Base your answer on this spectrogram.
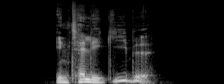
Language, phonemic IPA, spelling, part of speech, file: German, /ɪntɛliˈɡiːbl̩/, intelligibel, adjective, De-intelligibel.ogg
- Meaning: intelligible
